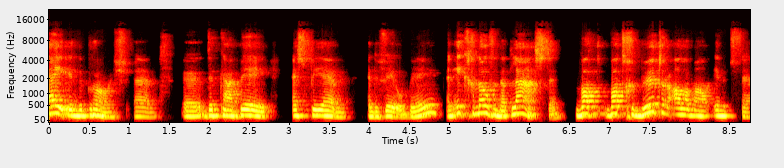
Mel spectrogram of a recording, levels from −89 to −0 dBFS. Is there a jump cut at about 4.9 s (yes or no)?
yes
